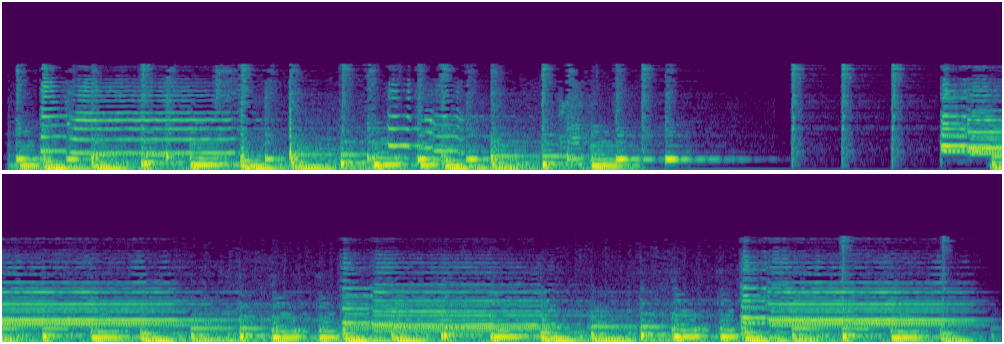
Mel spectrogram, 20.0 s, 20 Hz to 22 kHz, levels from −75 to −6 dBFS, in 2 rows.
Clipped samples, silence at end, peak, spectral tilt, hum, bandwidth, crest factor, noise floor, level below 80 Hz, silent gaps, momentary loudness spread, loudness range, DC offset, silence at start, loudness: under 0.1%; 0.05 s; -2 dBFS; -12 dB/octave; none; 5.8 kHz; 14 dB; -51 dBFS; -20 dBFS; none; 7 LU; 4 LU; 0.3%; 0.05 s; -18 LUFS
